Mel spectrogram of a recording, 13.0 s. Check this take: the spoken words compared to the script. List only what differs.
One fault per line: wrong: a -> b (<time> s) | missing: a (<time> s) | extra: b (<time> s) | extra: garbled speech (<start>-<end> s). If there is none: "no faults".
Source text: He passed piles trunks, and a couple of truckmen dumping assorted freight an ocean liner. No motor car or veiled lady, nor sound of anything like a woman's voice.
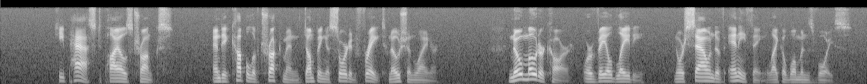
no faults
